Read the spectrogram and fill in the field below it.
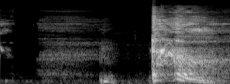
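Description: A single loud, close cough bursts out after a short quiet stretch with a soft low thump, its harsh, raspy noise lingering for nearly a second. No one speaks.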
